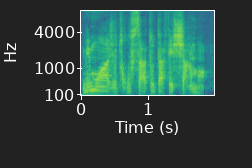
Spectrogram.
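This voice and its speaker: Un homme lisant un prince désinvolte et galant. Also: male voice, deep voice, fairly even intonation, normal speed, pushed and bright. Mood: offhand. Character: charming aloof prince, offhand and gallant.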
